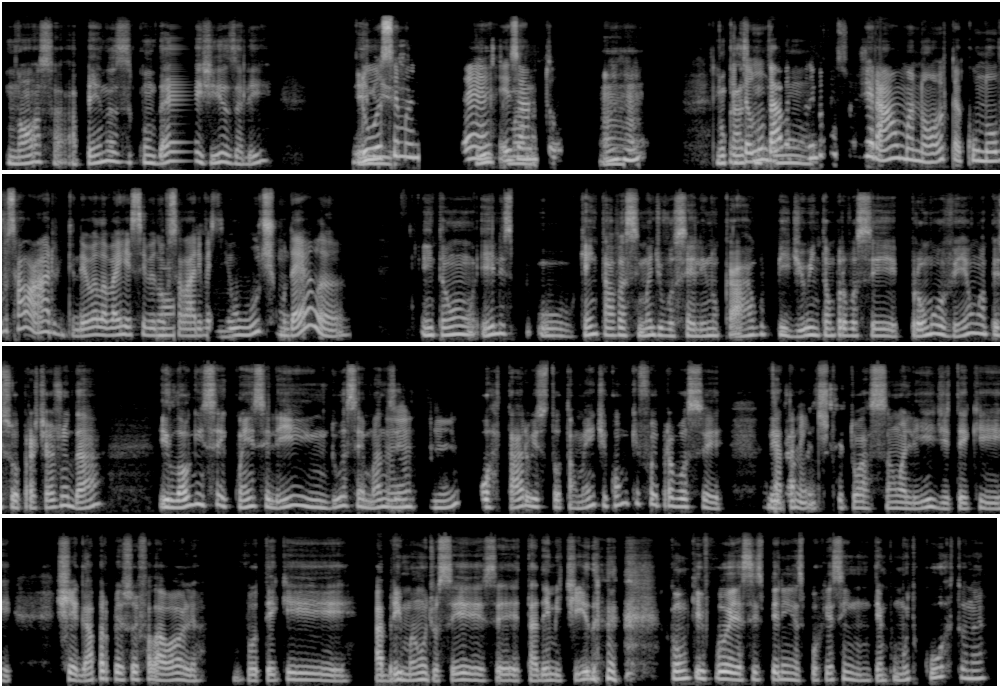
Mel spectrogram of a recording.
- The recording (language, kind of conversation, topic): Portuguese, podcast, Como você usa seus valores para tomar uma decisão difícil?
- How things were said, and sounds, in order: distorted speech; static; chuckle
